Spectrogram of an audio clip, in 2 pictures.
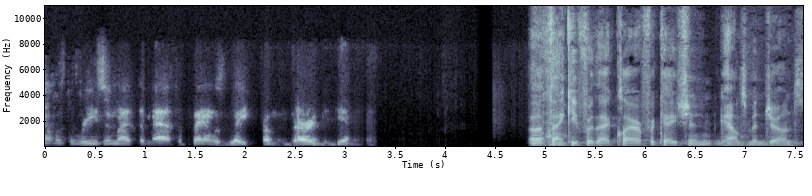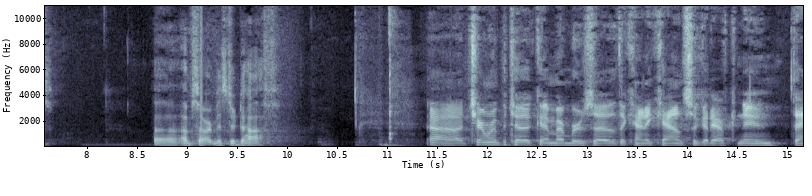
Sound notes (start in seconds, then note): none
